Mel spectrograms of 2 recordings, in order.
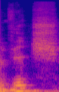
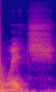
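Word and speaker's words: The VVitch: It's pronounced the Vitch, not the Witch.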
